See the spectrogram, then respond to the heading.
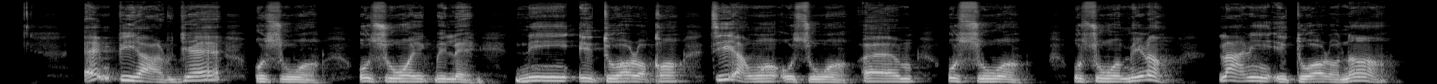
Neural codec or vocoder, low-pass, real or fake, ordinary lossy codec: vocoder, 48 kHz, 128 mel bands, Vocos; none; fake; none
